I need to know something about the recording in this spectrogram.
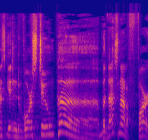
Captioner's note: sighs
